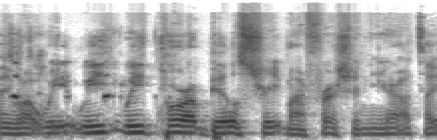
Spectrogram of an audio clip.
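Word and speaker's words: Beale Street: It's spelled like Robert Beal with an E on the end. But yeah, Bill Street's like a Bourbon Street, but like just a little smaller and a little sketchier.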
